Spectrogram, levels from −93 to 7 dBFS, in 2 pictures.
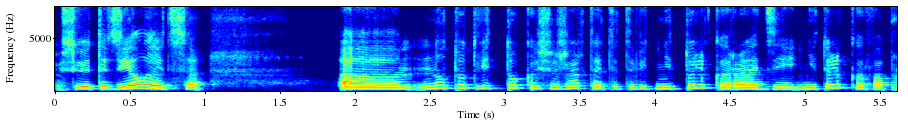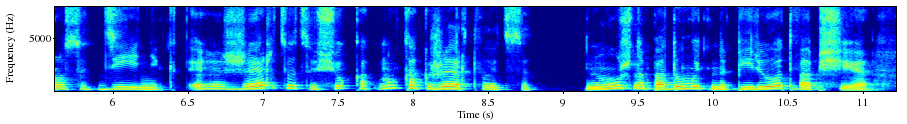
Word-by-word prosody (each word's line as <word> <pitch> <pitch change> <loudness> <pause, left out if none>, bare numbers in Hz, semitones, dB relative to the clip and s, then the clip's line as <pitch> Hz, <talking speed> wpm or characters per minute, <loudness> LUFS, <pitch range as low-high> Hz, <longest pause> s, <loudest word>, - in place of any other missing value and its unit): всё 475 - +3
это 210 - +2
делается. 250 -2 +6 0.9
А, 230 -1 +6
ну 240 +6 -5
тут 310 -1 -4
ведь 265 +1 -12
только 290 -3 -2
еще 245 -1 -9
жертвы- 245 +1 -4
это 215 0 -11
ты 220 - -11
ведь 220 0 -12
не 230 0 -6
только 305 -1 -1
ради, 210 -1 0
не 215 +2 -6
только 300 -5 -3
вопроса 210 -1 -4
денег. 180 -2 -4
Э, 215 +1 -4
жертвуется 265 +5 0
еще 245 +6 -3
как, 235 -3 -10
ну, 275 +4 -3
как 285 -5 -2
жертвуется- 190 -5 0 0.3
нужно 265 +7 +2
подумать 230 +3 +1
наперёд 205 +4 +2
вообще, 195 -2 -1
225 Hz, 165 wpm, -24 LUFS, 210-265 Hz, 0.9 s, делается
